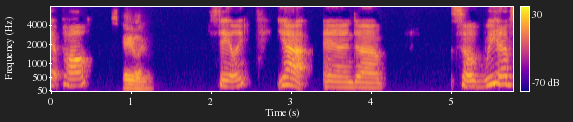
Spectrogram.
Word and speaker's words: Staley: Staley.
